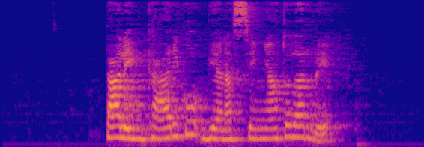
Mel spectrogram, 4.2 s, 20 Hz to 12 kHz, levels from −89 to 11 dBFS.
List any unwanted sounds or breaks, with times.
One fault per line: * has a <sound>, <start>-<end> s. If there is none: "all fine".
all fine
